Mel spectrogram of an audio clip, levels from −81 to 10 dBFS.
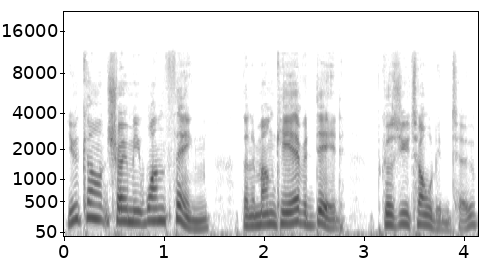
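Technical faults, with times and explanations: No technical faults can be heard in this speech clip. Nothing in the signal path stands out at any point.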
